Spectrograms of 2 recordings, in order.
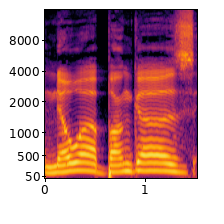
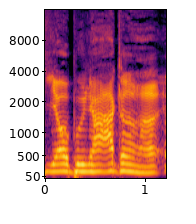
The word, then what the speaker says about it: Nobunaga: I'm like, hey, what is that Noah Bunga's Ambition? and I got the biggest, like, well, actually, that's pronounced Nobunaga, and, like, the biggest fucking eye roll you have ever seen in your life.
